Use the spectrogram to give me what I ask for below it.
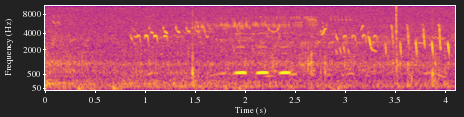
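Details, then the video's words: Eurasian hoopoe singing in Bulgaria in spring 2015, a quick triple of soft, hollow, even-pitched notes, with other small birds twittering and chirping high above throughout. "Hoopoe Song"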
